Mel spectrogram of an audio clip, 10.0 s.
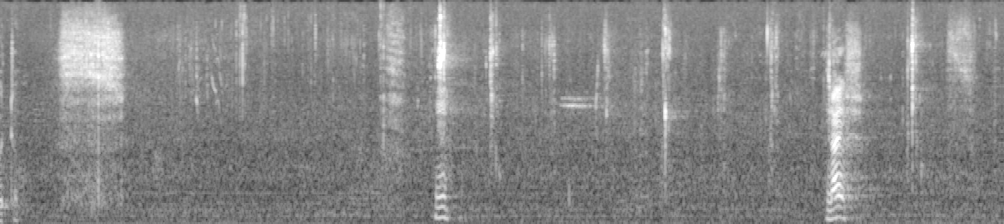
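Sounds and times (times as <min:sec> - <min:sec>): wet chewing clicks: 0:01.8 - 0:08.4, 0:09.0 - 0:10.0.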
